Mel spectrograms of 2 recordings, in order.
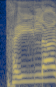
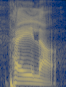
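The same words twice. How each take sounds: First: "थैला" as tha-ee-la, ee in the middle; old-style "tha-ee-la" for थैला; wrong, old pronunciation. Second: "थैला" with open ae, much lower pitched; correct modern pronunciation. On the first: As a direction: say थैला with a split a-ee vowel. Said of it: "नहीं". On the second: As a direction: say थैला as "thae-la", no ee glide. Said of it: "थैला नहीं". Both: Shown as a demonstration.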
